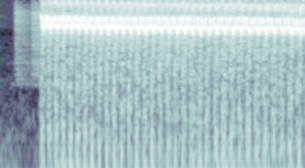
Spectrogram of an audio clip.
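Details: Master recording of a brown cililin songbird for training other birds, bursting suddenly into a shrill, rapid, rattling trill of closely spaced high notes that continues unbroken.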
